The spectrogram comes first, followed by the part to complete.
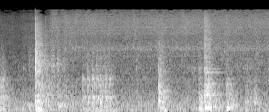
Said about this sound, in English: And you always want to point the chicken away from you, especially since you don't want that oil to pop all over you.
